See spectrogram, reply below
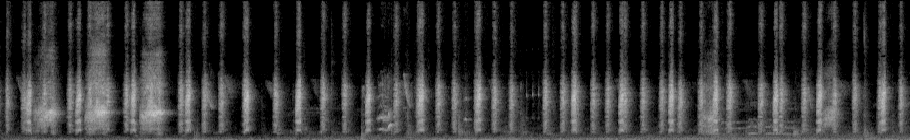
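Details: Flycatcher calling noisily: harsh, buzzy notes pour out in a quick, nearly continuous series, loudest at the start, then settling into a steady scratchy rhythm with a faint hum beneath.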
